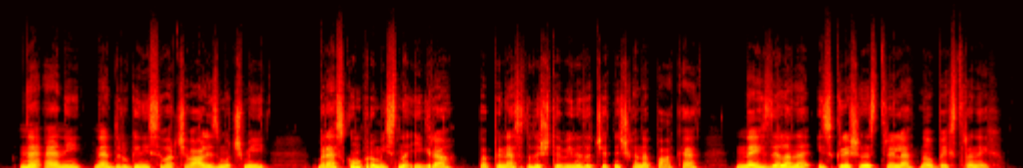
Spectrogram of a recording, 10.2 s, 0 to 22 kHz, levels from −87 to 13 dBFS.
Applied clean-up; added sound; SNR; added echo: neural mask model Resemble Enhance denoiser.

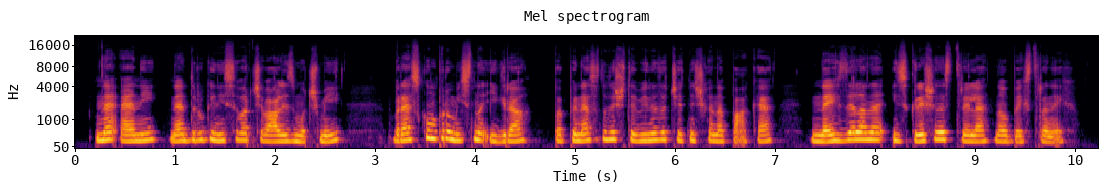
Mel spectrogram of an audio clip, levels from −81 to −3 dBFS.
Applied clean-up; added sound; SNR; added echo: none; none; none; none.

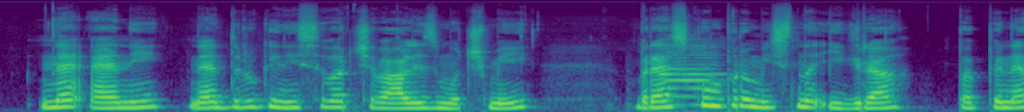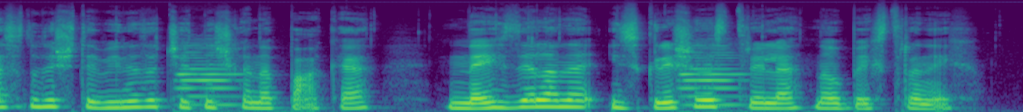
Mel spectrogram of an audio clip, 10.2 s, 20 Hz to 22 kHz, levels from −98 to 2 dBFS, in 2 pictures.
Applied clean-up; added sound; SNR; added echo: none; Wind instrument, woodwind instrument; 12 dB; none.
